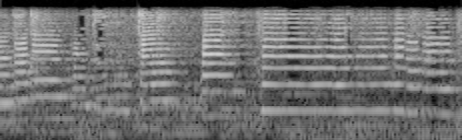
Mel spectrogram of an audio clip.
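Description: Live jazz: a trumpet plays a melodic phrase that ends on a long held note in the second half, over upright bass and piano.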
